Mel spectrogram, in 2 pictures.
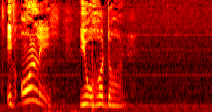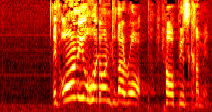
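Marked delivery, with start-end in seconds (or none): none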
